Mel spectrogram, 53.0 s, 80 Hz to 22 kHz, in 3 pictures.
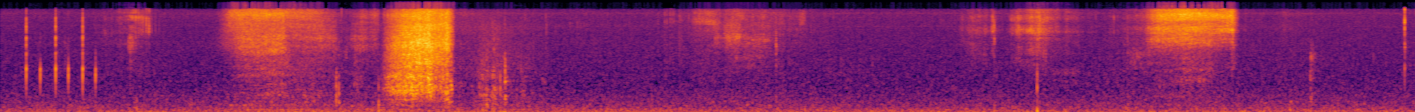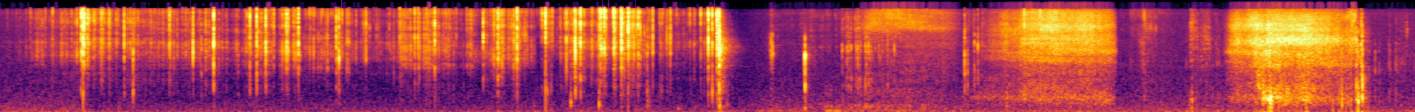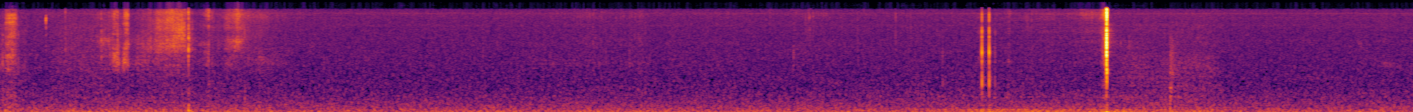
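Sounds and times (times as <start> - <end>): plastic packaging crackling: 17.9 - 26.8
packaging tearing rips: 18.0 - 26.7, 33.0 - 35.0.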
